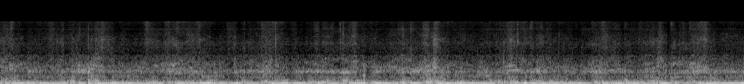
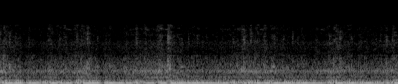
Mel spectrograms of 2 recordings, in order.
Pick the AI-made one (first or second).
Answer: first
